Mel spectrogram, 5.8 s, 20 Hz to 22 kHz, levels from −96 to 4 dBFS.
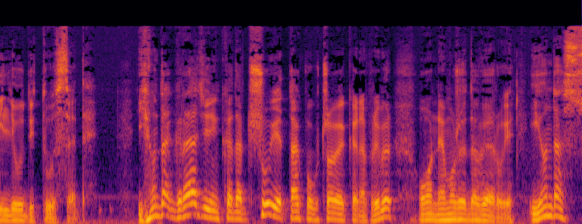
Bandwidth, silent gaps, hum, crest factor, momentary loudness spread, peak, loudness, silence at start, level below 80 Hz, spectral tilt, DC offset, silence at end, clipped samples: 13.5 kHz; none; none; 12 dB; 5 LU; -6 dBFS; -18 LUFS; 0 s; -38 dBFS; -4.5 dB/octave; under 0.1%; 0 s; under 0.1%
